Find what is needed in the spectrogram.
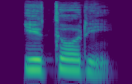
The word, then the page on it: ゆとり: female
